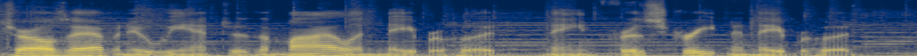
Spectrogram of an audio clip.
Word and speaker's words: Milan: The neighborhood has several other streets named for European cities such as Jena, Marengo, and Berlin, but Milan, or should I say Milan, has that unique New Orleans pronunciation often applied to street names.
